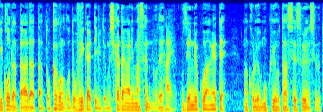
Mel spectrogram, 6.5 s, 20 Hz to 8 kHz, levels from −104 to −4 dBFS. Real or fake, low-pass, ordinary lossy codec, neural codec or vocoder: real; 7.2 kHz; none; none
